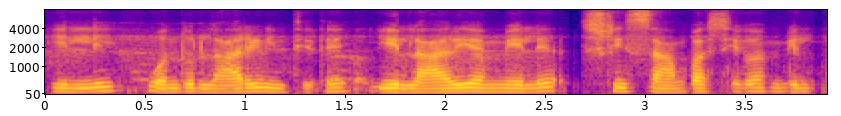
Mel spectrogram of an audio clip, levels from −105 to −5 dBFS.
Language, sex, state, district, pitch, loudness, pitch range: Kannada, male, Karnataka, Koppal, 125 Hz, -18 LUFS, 120-135 Hz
